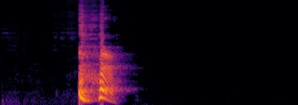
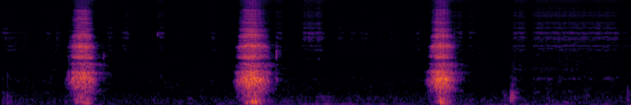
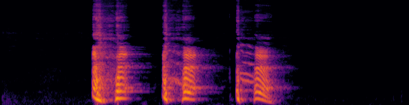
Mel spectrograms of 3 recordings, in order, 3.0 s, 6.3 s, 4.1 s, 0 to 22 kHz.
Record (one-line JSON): {"cough_length": "3.0 s", "cough_amplitude": 32768, "cough_signal_mean_std_ratio": 0.23, "exhalation_length": "6.3 s", "exhalation_amplitude": 12047, "exhalation_signal_mean_std_ratio": 0.28, "three_cough_length": "4.1 s", "three_cough_amplitude": 32766, "three_cough_signal_mean_std_ratio": 0.34, "survey_phase": "beta (2021-08-13 to 2022-03-07)", "age": "45-64", "gender": "Male", "wearing_mask": "No", "symptom_none": true, "smoker_status": "Ex-smoker", "respiratory_condition_asthma": false, "respiratory_condition_other": false, "recruitment_source": "REACT", "submission_delay": "1 day", "covid_test_result": "Negative", "covid_test_method": "RT-qPCR"}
